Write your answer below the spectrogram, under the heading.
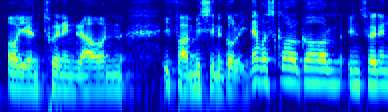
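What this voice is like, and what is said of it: Mixed French and African accent. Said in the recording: “my, my accent mixed French African”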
